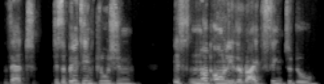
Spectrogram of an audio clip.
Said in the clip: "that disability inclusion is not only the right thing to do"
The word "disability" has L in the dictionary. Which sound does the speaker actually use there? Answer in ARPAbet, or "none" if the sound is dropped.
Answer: L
